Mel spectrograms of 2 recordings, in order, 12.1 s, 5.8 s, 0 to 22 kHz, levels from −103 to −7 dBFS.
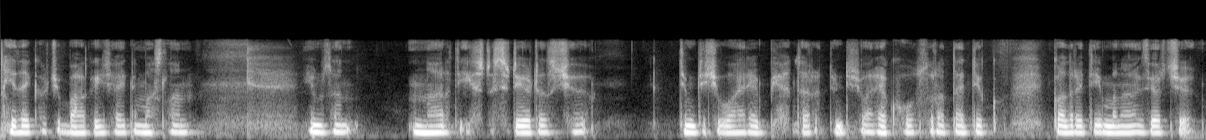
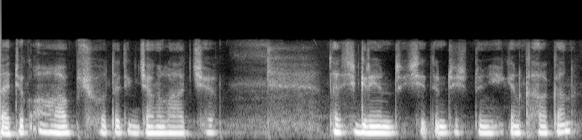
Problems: constant background noise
